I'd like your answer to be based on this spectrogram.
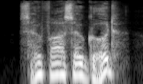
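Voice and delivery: slow, hushed stage half-whisper, unhurried. Narrator reads a hen's line as she and a mouse work; half-whispering. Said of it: "whispered the little red hen".

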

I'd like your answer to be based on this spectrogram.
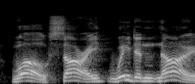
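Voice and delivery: ordinary delivery

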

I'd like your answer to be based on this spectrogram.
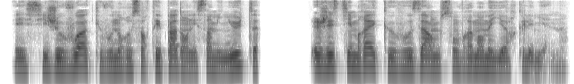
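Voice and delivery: plain

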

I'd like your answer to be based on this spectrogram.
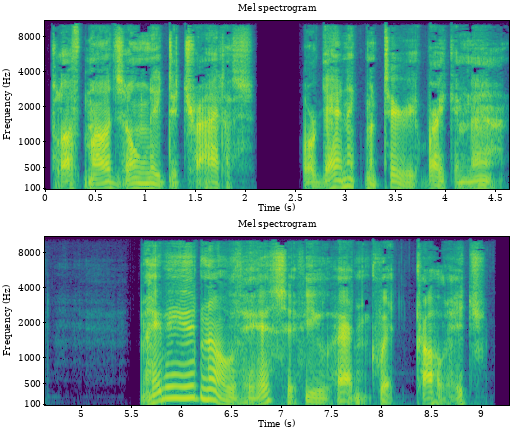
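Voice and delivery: dry, needling, hushed half-whisper. Unc, behind the narrator in the boat, correcting him: half-whispering. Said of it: "Unc whispered from behind me".

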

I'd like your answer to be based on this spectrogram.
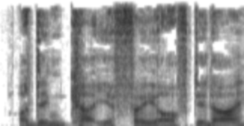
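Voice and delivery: plain

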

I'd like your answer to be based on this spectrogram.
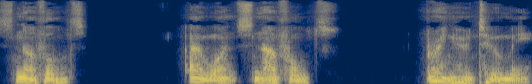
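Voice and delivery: put-on feeble, frail old lady voice, weak, barely holding on. An old lady lifts her head from the pillow to answer, frail half-whisper. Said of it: "In a frail voice, the old lady lifted her head and whispered".

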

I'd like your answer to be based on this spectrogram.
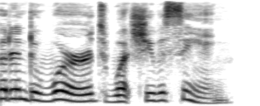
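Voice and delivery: ordinary delivery, nothing marked

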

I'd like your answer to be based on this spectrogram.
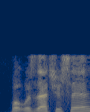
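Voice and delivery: soft, quietly spoken voice. The little man, looking at George in the growing darkness, asks softly. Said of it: "He asked softly".

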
